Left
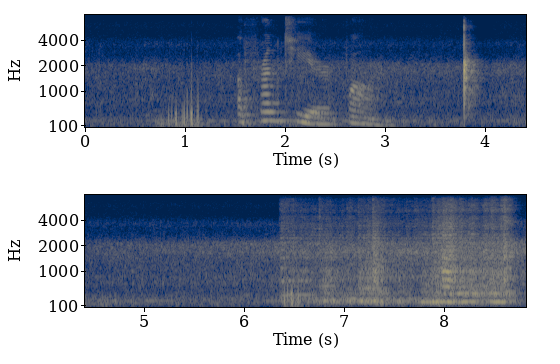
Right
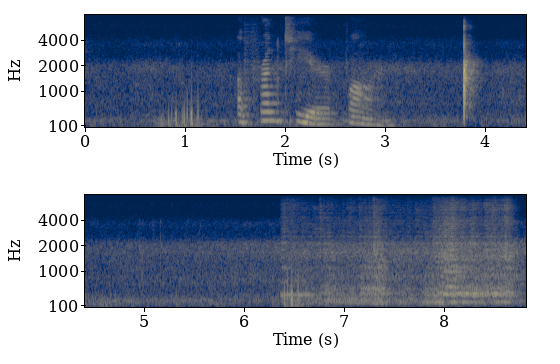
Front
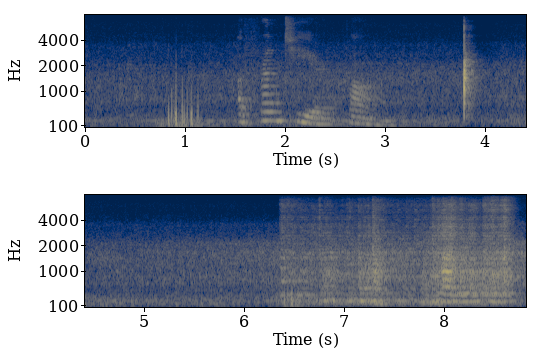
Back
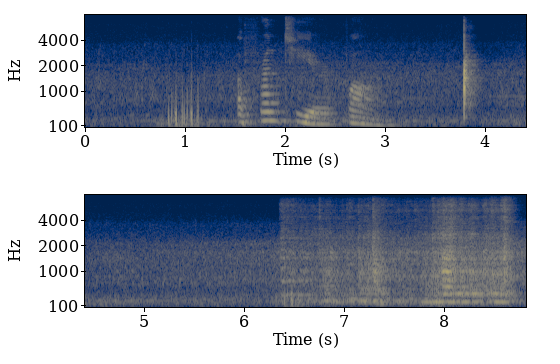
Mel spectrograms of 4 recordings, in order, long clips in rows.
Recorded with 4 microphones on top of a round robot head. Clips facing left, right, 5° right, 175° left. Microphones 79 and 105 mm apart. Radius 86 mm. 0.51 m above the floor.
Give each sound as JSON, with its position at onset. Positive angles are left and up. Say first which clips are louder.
{"t": 1.5, "sound": "a woman speaking", "louder": "right 3 dB, back 4 dB", "azimuth_deg": -160, "distance_m": 2.0}
{"t": 3.8, "sound": "a clap", "louder": "right 6 dB, front 1 dB", "azimuth_deg": -95, "distance_m": 0.9}
{"t": 6.4, "sound": "a squeak", "louder": "even, front 1 dB", "azimuth_deg": 75, "distance_m": 2.0}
